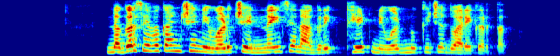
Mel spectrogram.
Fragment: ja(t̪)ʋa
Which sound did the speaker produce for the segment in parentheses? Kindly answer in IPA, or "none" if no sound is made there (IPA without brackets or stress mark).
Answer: d̪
